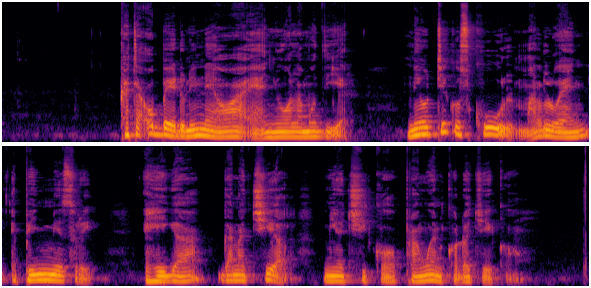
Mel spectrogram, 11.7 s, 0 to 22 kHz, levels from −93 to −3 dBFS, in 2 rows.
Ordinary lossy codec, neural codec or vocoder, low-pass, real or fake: none; none; none; real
